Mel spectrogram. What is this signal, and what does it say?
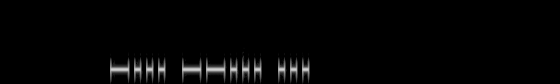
Morse code, heard as a keyed tone, about 20 wpm, 700 Hz. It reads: B7S
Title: Three Letter-Number Combinations - 20wpm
